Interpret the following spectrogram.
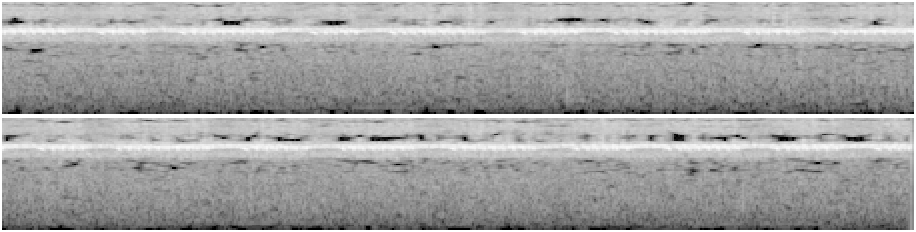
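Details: Insect in a nature sound recording, a continuous high-pitched shrill trill, steady and evenly pulsing throughout with no breaks, and no other sounds.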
